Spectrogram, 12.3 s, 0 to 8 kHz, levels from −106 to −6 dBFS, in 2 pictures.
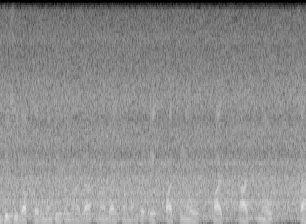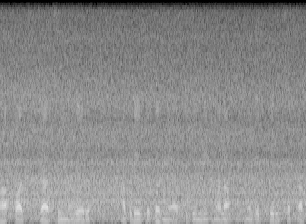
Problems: constant background noise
